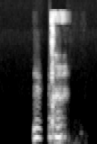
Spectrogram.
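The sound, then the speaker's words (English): A quick throaty hack followed at once by a longer, harsher cough, from two people both coughing late at night, fairly loud, trailing off into quiet. No one speaks. “We're both coughing.”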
